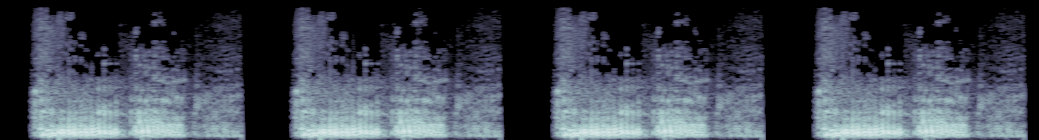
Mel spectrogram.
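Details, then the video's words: Four evenly spaced rounds of heavy, low, gravelly breathing from a beast of prey, each with two strong breaths and a softer last one, separated by clean silence. "맹수의 숨 소리, 맹수의 숨소리가 궁금할 때"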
